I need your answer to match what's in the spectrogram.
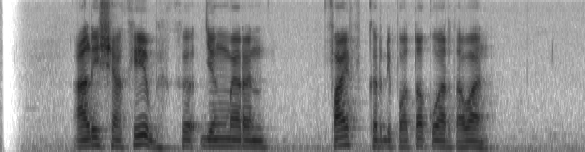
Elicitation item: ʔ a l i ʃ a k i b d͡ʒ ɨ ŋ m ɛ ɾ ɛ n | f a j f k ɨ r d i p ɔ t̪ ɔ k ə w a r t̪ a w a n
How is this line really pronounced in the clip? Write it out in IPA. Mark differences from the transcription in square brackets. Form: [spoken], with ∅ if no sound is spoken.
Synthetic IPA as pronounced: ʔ a l i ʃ a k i b d͡ʒ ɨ ŋ m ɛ ɾ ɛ n | f a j f k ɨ r d i p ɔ t̪ ɔ k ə w a r t̪ a w a n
